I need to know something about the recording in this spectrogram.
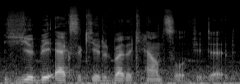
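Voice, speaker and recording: A roguish space mercenary of noble birth acted by a man for an audio drama. He is cocky and defiant, in a lowish voice. A light bed of ambient noise sits behind him. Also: fairly even intonation, a little fast, close to an everyday voice. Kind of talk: science-fiction audio drama acting.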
